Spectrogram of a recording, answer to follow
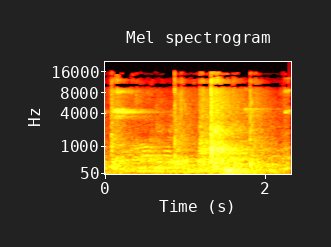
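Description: Squash rally: the ball struck by rackets and smacking off the court walls, several sharp hits about half a second apart in the second half, with a short shoe squeak on the court floor near the start.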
